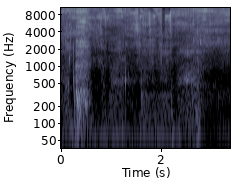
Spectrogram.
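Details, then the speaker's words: Above-ground house water supply line by a brook, fed from a spring, good pressure: steady, soft high hiss with no rhythm from pressurised water escaping at a connection, possibly broken. "I can hear another leak right here so this is obviously above ground sure you guys can hear it oh yeah right there coming out of this"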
